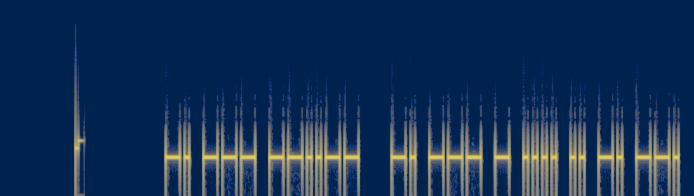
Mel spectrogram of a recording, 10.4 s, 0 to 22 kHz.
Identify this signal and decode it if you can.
Morse code, heard as a keyed tone, about 17 wpm, 700 Hz. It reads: NO, NOTHING
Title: Sentences from Top 800 Words 17wpm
